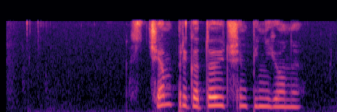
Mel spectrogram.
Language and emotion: Russian, neutral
